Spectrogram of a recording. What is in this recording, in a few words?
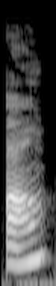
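"ang2", Mandarin Chinese, pinyin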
